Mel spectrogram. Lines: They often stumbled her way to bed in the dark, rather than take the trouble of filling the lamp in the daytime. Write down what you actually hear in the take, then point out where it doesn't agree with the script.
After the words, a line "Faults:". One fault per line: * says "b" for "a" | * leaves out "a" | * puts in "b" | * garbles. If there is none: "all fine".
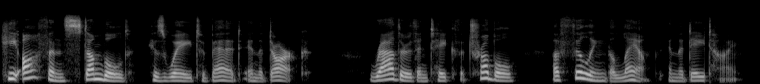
He often stumbled his way to bed in the dark, rather than take the trouble of filling the lamp in the daytime.
Faults:
* says "He" for "They"
* says "his" for "her"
